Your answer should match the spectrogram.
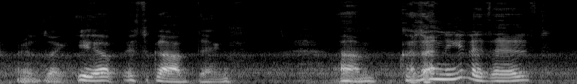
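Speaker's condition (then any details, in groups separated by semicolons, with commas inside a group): Bell's palsy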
